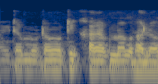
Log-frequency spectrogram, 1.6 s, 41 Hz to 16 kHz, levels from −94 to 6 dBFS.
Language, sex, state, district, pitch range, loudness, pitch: Bengali, male, West Bengal, Paschim Medinipur, 105-115 Hz, -26 LUFS, 110 Hz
